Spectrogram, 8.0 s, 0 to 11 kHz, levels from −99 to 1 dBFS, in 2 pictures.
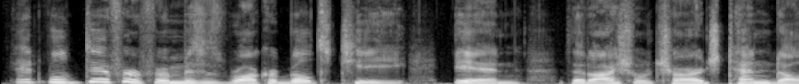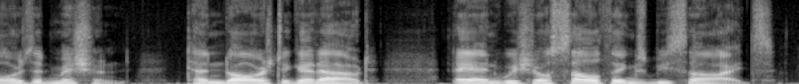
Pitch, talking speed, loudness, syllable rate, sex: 180 Hz, 195 wpm, -16 LUFS, 5.4 syllables/s, male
